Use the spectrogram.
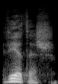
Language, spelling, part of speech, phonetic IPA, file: Russian, ветошь, noun, [ˈvʲetəʂ], Ru-ветошь.ogg
- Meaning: rag (piece of cloth)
